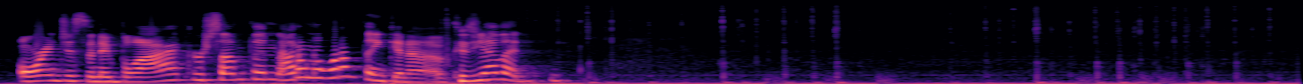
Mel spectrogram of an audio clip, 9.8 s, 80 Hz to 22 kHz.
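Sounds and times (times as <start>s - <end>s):
constant low electrical hum: 0.0s - 9.7s
speech: 0.2s - 4.5s
typing on a computer keyboard: 4.2s - 6.5s, 7.2s - 9.7s.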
